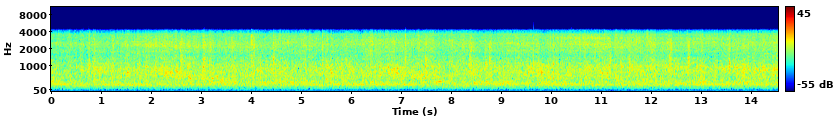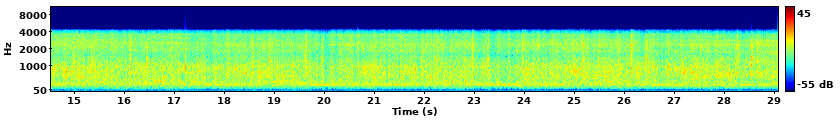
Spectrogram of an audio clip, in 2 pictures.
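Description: Train of passenger coaches rolling past along the platform: a steady rumble of wheels on rails with a constant hum and repeated clicks of wheels over rail joints.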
